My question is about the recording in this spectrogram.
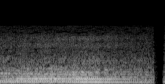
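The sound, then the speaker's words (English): A new bomber plane arrives, its engines droning loudly and steadily, a deep layered hum that holds without change before cutting out abruptly for a moment near the end. No one speaks. “That is one of our new bombing planes.”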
